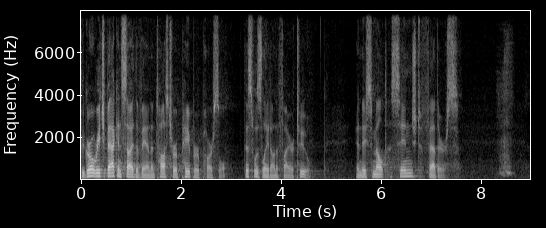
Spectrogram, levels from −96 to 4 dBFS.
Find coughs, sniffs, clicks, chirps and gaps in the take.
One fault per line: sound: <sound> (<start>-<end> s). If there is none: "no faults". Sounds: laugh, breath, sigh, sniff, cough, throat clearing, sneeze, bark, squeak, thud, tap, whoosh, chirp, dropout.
sound: sniff (8.3-8.7 s)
